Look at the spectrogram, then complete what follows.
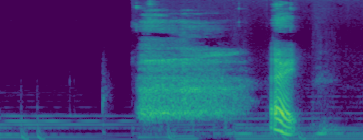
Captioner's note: yawn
